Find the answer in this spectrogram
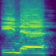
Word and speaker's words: إلى: إلى تنطق ألف وتكتب ياء.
